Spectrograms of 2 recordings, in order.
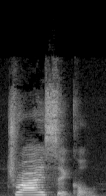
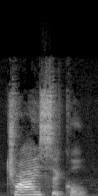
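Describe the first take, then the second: The two takes are said the same way.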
